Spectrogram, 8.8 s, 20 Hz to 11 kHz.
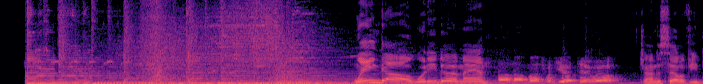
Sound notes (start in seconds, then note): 5.2 on phone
